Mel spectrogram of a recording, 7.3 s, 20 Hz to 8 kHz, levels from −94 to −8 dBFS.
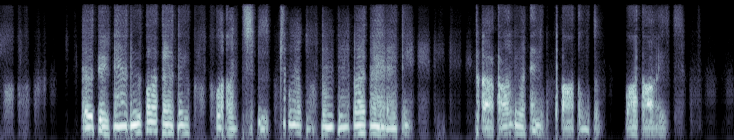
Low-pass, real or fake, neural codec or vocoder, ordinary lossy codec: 7.2 kHz; fake; codec, 16 kHz, 0.5 kbps, FreqCodec, smaller model; MP3, 64 kbps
